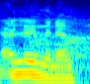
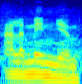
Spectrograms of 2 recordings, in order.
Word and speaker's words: aluminium: is that we of like aluminum aluminum yeah aluminium aluminium look at all the syllables and you'll find it's aluminium you can start that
